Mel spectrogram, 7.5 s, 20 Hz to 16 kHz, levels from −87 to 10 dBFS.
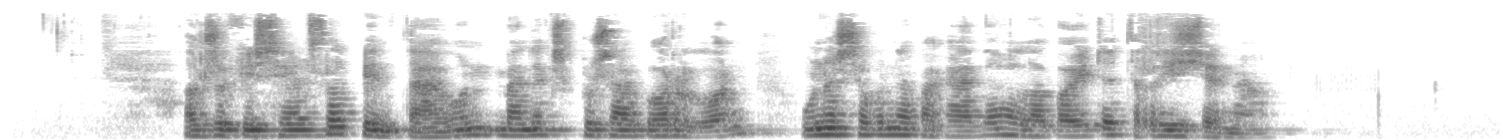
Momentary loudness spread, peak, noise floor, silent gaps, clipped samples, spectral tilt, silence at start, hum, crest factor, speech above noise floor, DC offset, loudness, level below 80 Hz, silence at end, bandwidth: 9 LU; -8 dBFS; -74 dBFS; none; under 0.1%; -4 dB/octave; 0.95 s; none; 18 dB; 48 dB; under 0.1%; -26 LUFS; -74 dBFS; 1.15 s; 11.5 kHz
